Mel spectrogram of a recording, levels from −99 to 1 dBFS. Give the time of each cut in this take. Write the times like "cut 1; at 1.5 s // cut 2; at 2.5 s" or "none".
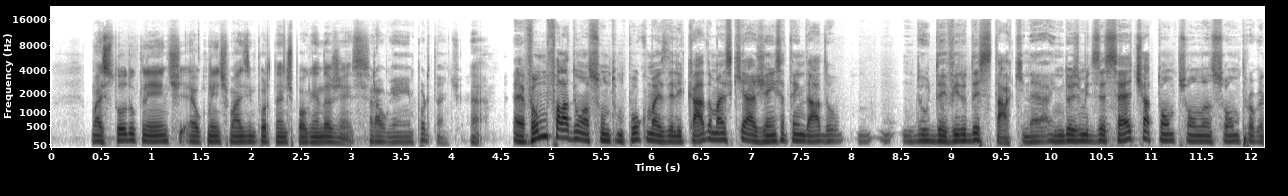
none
